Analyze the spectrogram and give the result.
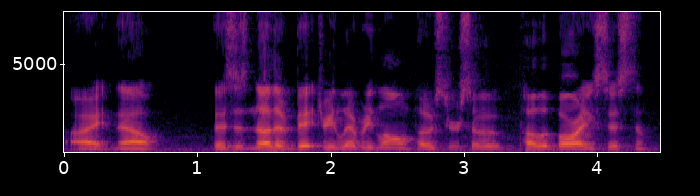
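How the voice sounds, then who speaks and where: A man's voice: mid-range voice, fairly even intonation, quick pace. A man teaching history to a class, questioning the students and echoing their answers. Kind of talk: classroom lesson.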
